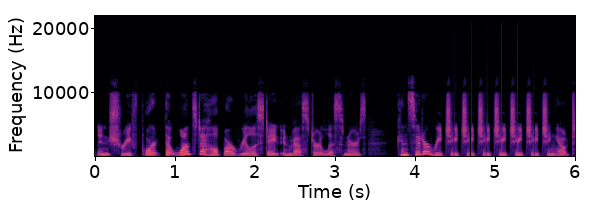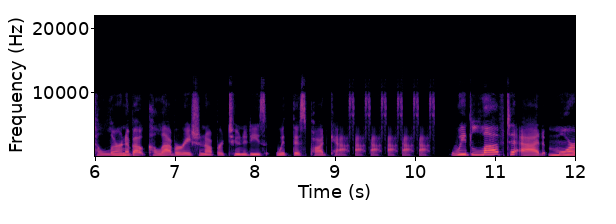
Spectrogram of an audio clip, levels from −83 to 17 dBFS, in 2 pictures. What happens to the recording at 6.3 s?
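Nothing goes wrong at 6.3 s: the speech runs on intact through that moment, with no dropout, click, glitch or other fault to be heard.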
